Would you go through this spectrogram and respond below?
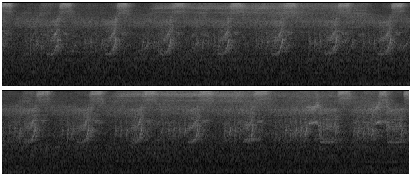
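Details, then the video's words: Cicadas singing in Japan in summer beside a flowing stream: a high, shrill pulsing chorus, rising swells repeating roughly every second, over a steady wash of running water. "小川の流れと蝉の声 自然音 ～夏～ Japan Sound of nature Cicada's voice"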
